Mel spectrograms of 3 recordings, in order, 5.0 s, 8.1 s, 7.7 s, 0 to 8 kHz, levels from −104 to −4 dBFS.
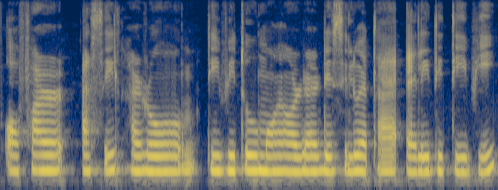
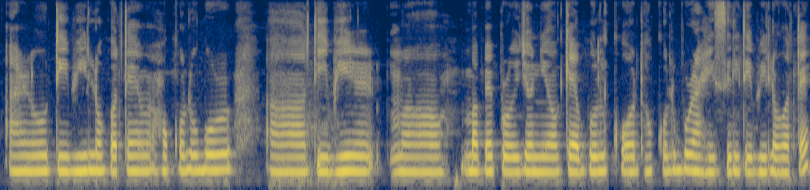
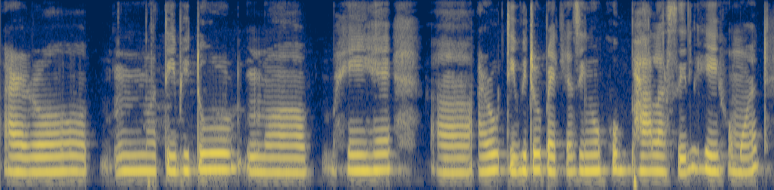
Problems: none marked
